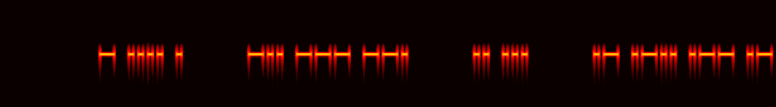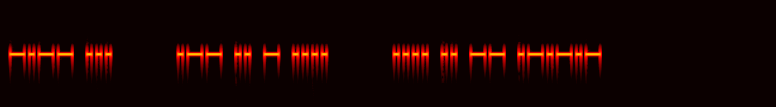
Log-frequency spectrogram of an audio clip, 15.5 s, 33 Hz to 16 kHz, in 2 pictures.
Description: Morse code, heard as a keyed tone, about 25 wpm, 700 Hz. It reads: THE DOG IS ALWAYS WITH HIM.
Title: 2x Word-Spacing - Sentences from Top 400 Words - 25wpm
